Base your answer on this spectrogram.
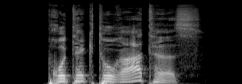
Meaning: genitive singular of Protektorat
- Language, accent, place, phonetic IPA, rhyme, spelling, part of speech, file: German, Germany, Berlin, [pʁotɛktoˈʁaːtəs], -aːtəs, Protektorates, noun, De-Protektorates.ogg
